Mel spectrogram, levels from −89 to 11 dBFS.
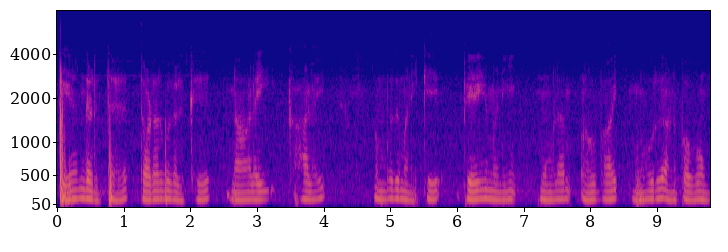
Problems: low volume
